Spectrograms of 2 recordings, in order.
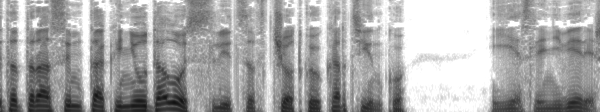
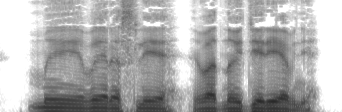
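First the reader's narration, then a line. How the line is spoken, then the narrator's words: Grumbling. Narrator (Russian): буркнул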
